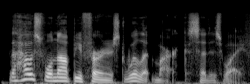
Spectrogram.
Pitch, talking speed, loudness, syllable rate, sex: 115 Hz, 290 wpm, -18 LUFS, 6.6 syllables/s, male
